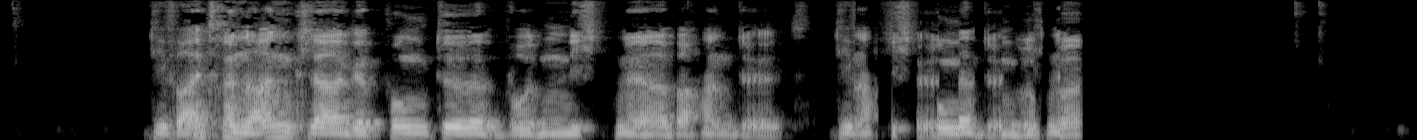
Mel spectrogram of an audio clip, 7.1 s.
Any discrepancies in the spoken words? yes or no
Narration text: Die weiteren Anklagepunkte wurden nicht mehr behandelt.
yes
